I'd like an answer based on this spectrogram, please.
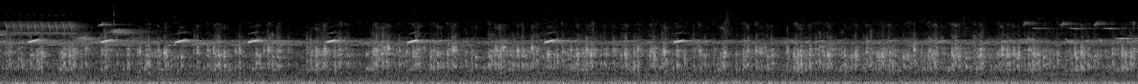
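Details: Frogs amid urban life: a softer background chorus of croaks with distinct rising chirps roughly every second early on, then thinning out, plus a brief high twittering near the end.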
